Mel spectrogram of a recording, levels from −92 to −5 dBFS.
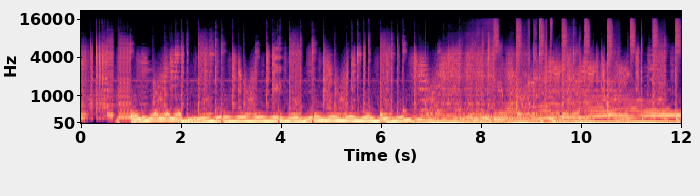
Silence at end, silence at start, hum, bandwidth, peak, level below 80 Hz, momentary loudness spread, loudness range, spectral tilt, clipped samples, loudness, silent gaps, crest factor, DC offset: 0 s; 0 s; none; 15.5 kHz; -2 dBFS; -18 dBFS; 4 LU; 3 LU; -7 dB/octave; under 0.1%; -15 LUFS; none; 12 dB; under 0.1%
